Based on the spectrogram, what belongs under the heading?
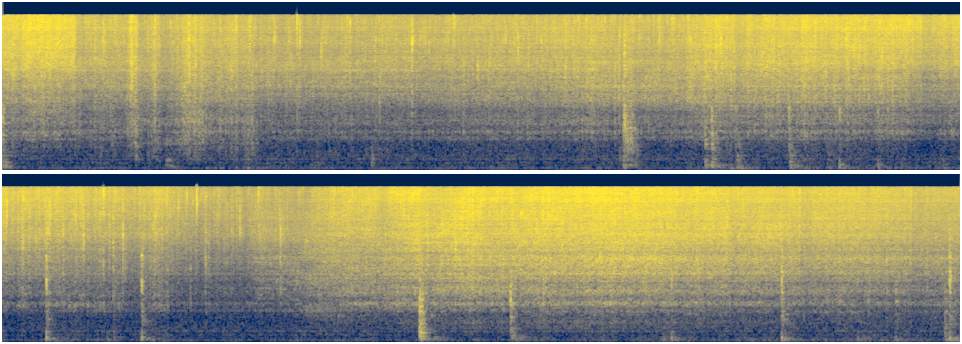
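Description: Yakisoba stir-frying in an iron frying pan over a gas flame: a steady sizzle, with long wooden chopsticks clicking against the pan now and then as the food is turned. The sizzle grows louder about two-thirds of the way through.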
